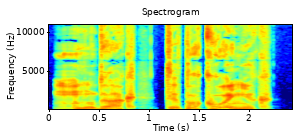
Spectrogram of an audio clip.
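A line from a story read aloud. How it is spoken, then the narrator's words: Rasping in pain. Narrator (Russian): захрипел, корчась от боли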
